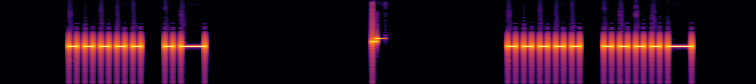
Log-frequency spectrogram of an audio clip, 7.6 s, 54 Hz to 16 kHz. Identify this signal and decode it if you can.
Morse code, heard as a keyed tone, about 15 wpm, 700 Hz. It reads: 5A 54
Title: Common Cut Numbers - 2-Digit 15wpm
